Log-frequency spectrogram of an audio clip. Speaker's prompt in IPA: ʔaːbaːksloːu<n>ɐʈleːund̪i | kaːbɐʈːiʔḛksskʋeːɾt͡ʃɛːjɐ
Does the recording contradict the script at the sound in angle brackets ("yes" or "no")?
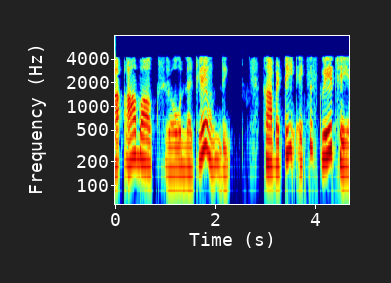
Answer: yes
